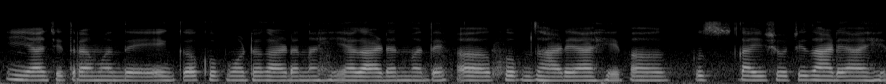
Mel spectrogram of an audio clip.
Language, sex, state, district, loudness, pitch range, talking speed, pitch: Marathi, female, Maharashtra, Pune, -32 LUFS, 190-195 Hz, 140 wpm, 190 Hz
